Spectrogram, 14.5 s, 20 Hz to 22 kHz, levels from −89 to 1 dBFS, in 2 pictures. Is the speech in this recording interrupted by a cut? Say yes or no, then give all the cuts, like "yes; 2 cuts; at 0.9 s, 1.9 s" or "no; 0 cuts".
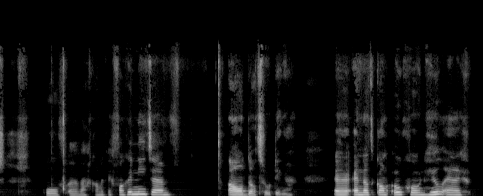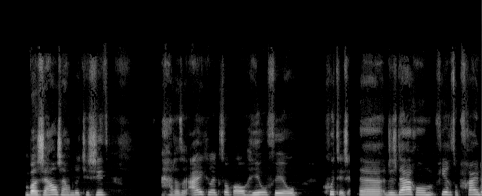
yes; 2 cuts; at 8.3 s, 12.5 s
